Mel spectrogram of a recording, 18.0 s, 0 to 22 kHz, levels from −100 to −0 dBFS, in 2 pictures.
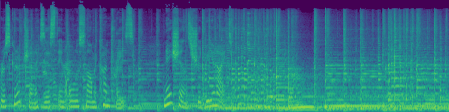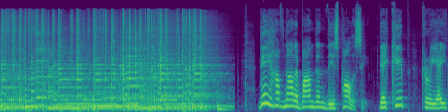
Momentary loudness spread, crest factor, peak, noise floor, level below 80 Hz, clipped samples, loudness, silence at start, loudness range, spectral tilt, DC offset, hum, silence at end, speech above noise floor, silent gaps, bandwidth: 6 LU; 16 dB; -8 dBFS; -52 dBFS; -46 dBFS; under 0.1%; -23 LUFS; 0 s; 2 LU; -5.5 dB/octave; under 0.1%; none; 0 s; 29 dB; none; 19 kHz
